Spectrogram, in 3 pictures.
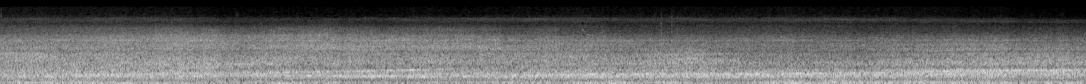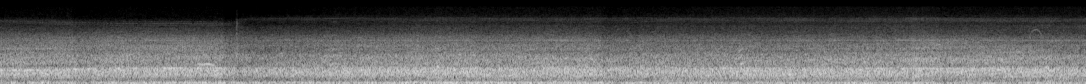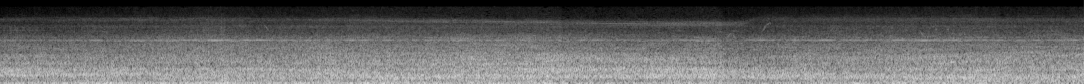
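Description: Airbus A350-900 jet engines (Rolls-Royce Trent XWB turbofans) spooling up for takeoff. A whine rises in pitch over the first dozen seconds, then holds as a loud, steady jet noise while the airliner rolls down the runway.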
